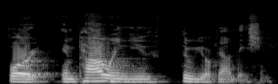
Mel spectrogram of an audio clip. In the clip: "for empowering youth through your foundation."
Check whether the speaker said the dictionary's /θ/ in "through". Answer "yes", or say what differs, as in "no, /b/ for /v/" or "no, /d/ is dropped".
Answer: yes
